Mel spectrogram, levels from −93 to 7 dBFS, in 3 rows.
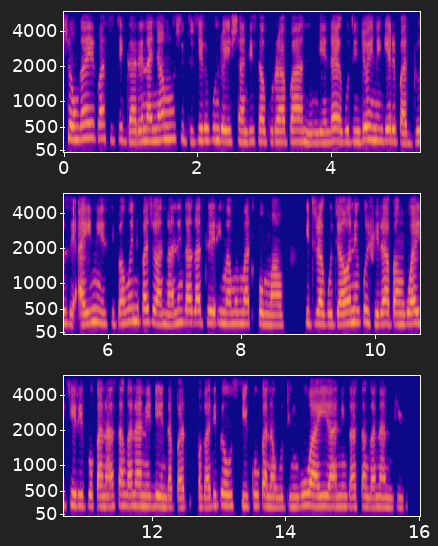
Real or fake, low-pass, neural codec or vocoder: fake; 5.4 kHz; codec, 16 kHz, 4.8 kbps, FACodec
